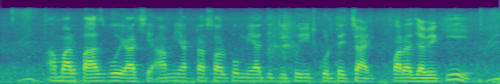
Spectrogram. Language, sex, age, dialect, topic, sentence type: Bengali, male, 18-24, Northern/Varendri, banking, question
